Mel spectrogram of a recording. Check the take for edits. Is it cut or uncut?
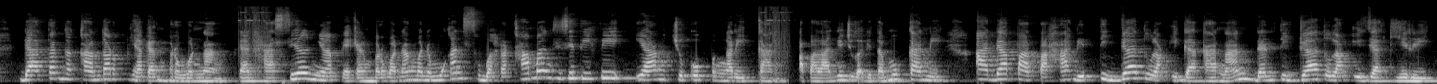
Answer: cut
